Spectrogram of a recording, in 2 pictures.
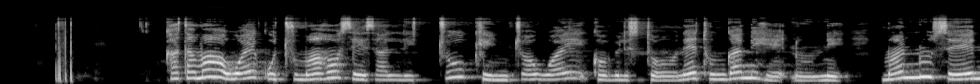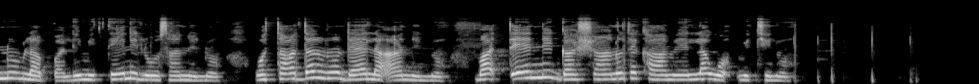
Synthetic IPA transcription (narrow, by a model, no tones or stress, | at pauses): kɐt̪ɐmaːwɔjkʼʊt͡ʃːʊmaːɦɔseːsɐlːɪt͡ʃːʊkʰɪnt͡ʃʼːɔwɔjkɔbɪlɪst̪oːnɛt̪ʊŋɡɐnːɪɦeːʔːoːnːɪ | mɐnːʊse̞ːnːʊlɐbːɐlɪmɪt̪ːe̞ːnːɪlo̞ːsɐnːɪnːɔwɔt̪ːaːd̪ːɐd̪ʊnɔd̪ɐjlɐʔɐnːɪnːɔbɐtʼːe̞ːnːɪɡɐʃːaːnɔt̪ɛkʰaːme̞ːlːɐwɔʔːɪt̪ʰɪnɔ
